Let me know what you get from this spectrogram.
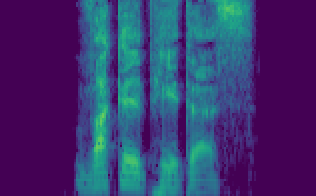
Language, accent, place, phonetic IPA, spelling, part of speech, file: German, Germany, Berlin, [ˈvakl̩ˌpeːtɐs], Wackelpeters, noun, De-Wackelpeters.ogg
- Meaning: genitive singular of Wackelpeter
